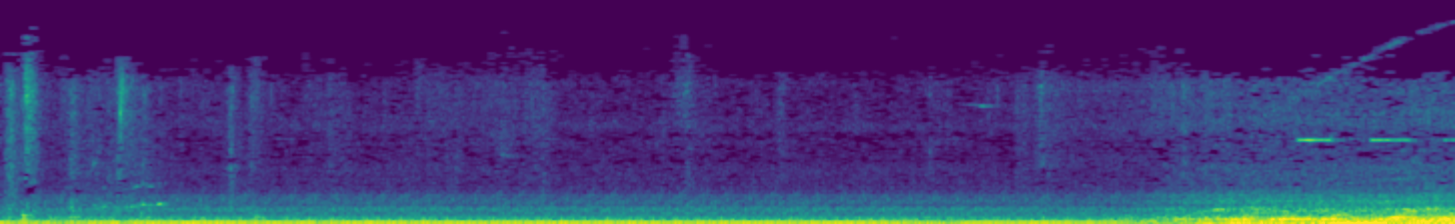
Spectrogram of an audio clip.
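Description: City bus diesel engine running at a steady idle, heard from inside the passenger saloon, with a few sharp clicks or rattles in the first second or two. Near the end the engine note rises as the bus pulls away.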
